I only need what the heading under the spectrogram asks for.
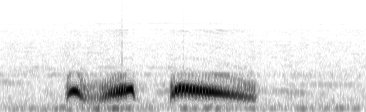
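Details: Spotted dove cooing on a lure recording for rival males: a brief two-part coo then a sustained gently descending coo, mellow and low.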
